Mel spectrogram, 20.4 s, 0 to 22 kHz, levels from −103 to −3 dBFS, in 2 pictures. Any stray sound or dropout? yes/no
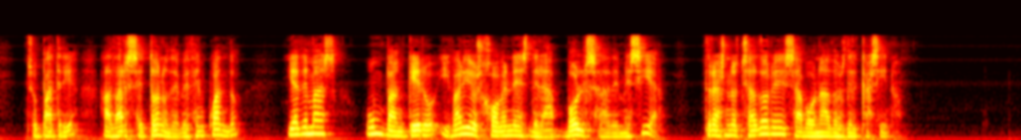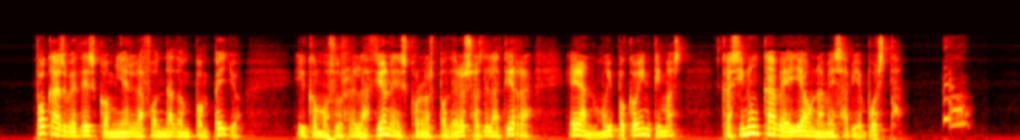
yes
